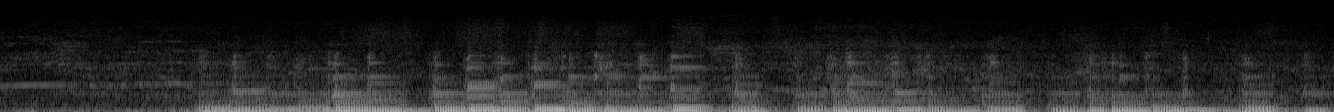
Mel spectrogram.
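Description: Electric bass and electric guitar played loosely between songs, starting about a second and a half in, with the bass notes loudest and no steady beat.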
